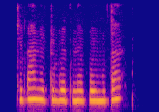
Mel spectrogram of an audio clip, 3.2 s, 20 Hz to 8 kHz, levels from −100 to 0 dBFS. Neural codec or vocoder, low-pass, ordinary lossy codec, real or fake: none; 7.2 kHz; Opus, 64 kbps; real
